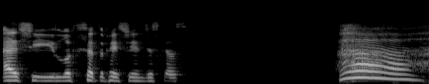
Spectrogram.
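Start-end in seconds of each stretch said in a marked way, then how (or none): 3.4-4.3 loud, high drawn-out "ah"; loud groaning sigh. Acted. Brooke looking at her pastry, loud groan. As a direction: let out a big exasperated sigh.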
